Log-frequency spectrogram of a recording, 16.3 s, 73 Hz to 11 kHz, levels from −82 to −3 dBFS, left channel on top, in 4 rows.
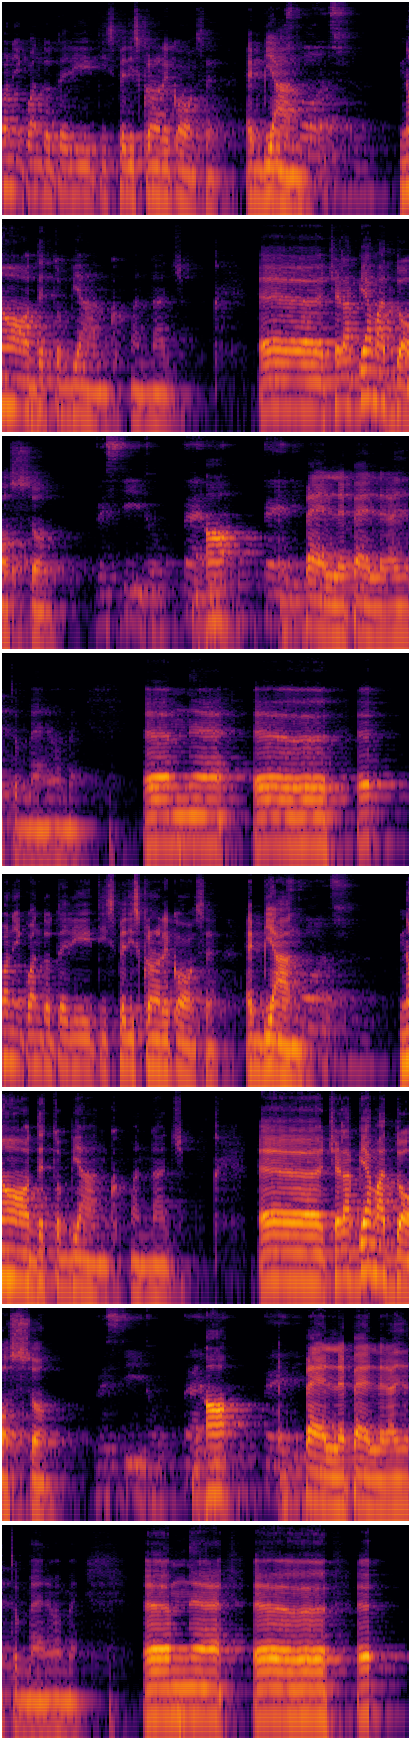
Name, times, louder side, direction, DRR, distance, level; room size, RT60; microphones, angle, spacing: voice 1, 0.0-2.2 2.4-3.0 4.0-5.9 6.6-8.6 10.2-10.4 10.9-13.0 13.6-15.9, right 4 dB, 30° right, 11 dB, 0.4 m, -26 dB
voice 2, 2.9-3.7 9.1-10.4 10.8-11.2, left 1 dB, 65° left, 0 dB, 3.4 m, -42 dB
12.5 x 7.2 x 5.1 m, 1.0 s
head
